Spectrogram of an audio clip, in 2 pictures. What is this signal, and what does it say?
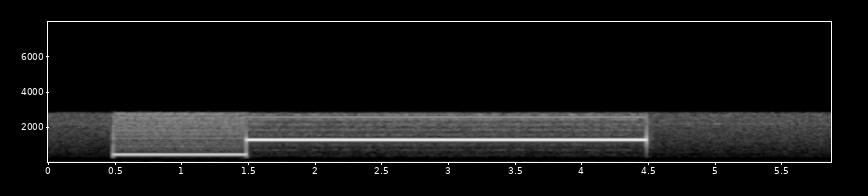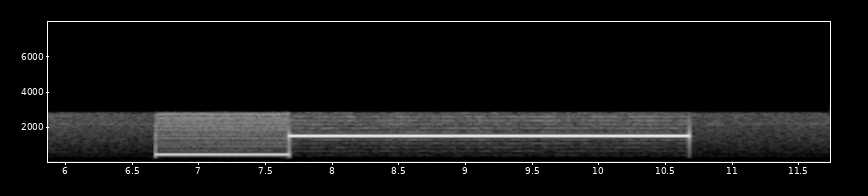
Two-tone page, heard as a one-second tone, then a three-second tone, about 460 then 1290 Hz, about 460 then 1500 Hz. It is heard from 0.5 to 10.7 s.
